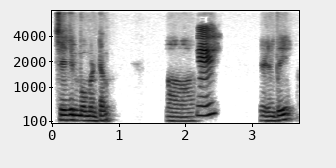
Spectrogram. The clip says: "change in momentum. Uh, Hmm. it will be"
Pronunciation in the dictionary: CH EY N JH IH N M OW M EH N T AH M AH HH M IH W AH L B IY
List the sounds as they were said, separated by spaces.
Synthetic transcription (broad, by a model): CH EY N JH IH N M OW M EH N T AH M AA IH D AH N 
